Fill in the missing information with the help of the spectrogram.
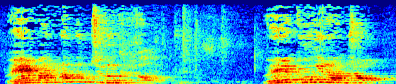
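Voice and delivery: high, drawn-out acted grumbling; indignant whining demand; resentful complaining. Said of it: "불평하고 원망하는구나".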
